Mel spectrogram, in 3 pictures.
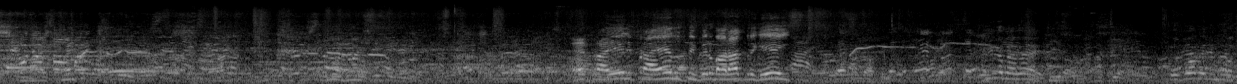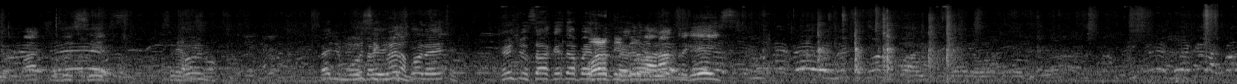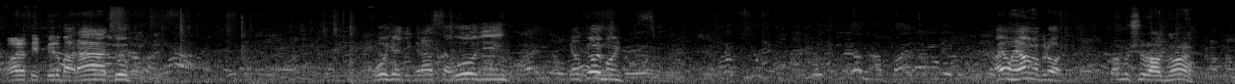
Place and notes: R. Act, Cachoeira - BA, Brasil - Feira, Vendedor de tempero - Market Place, green seasoning salesman
Feira, sábado de manhã, um feirante vende tempero verde.
Market Place, Saturay morning, a salesman sells green seasoning.
Cachoeira - BA, Brazil, 27 January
